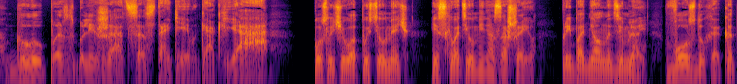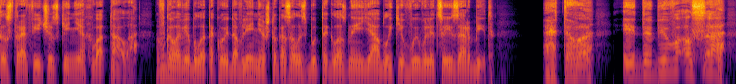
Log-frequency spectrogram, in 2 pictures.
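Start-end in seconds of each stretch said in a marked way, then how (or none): 0.1-3.4 deep, much softer beast; monster voice. A narrator's reading. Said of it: "произнёс он". 16.0-18.3 strained, choked rasp; hoarse. A narrator's reading. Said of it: "прохрипел я".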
